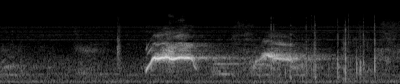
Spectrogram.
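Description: A child screams twice: a loud, held shriek about a second and a half in, then a shorter one that falls in pitch a second later. Quick footsteps of running on pavement follow near the end.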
